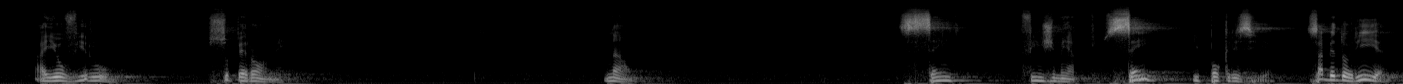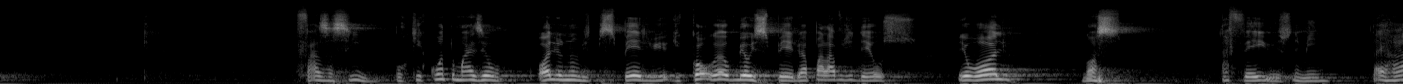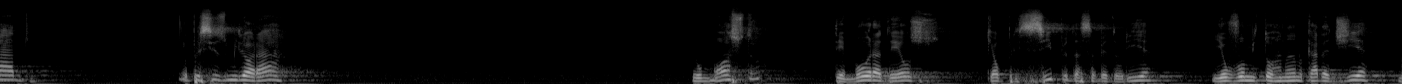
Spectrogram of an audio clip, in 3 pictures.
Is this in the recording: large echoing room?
yes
